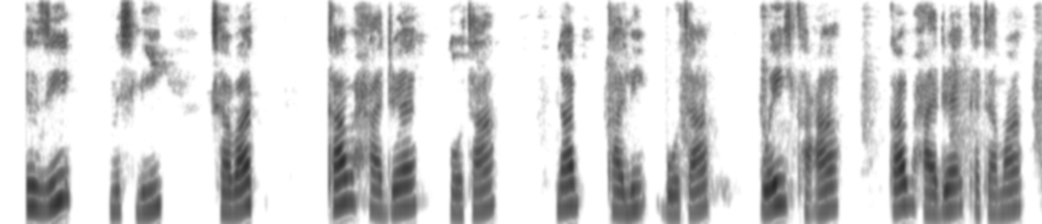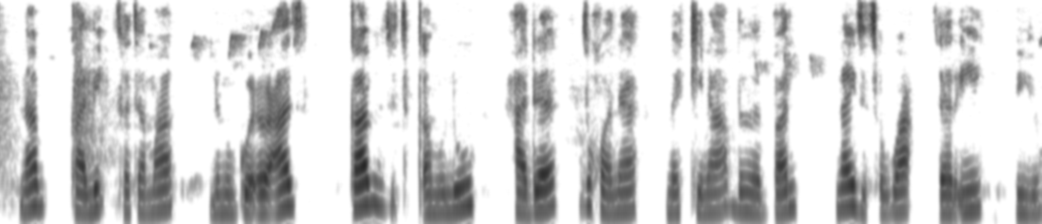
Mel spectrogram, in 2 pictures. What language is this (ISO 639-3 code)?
tir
